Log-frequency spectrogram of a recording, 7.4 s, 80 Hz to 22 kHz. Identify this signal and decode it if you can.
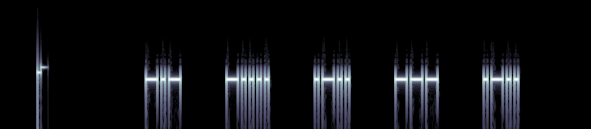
Morse code, heard as a keyed tone, about 25 wpm, spaced as for 12 wpm, 700 Hz. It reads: K6LOL
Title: USA Call Signs - 5 Characters - 4x Character Spacing - 25wpm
